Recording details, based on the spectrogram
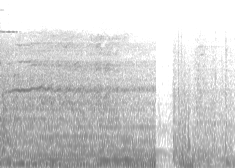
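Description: A horse gives a loud, drawn-out whinny with a wavering high pitch. It cuts off abruptly, leaving a quieter rumbling background.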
